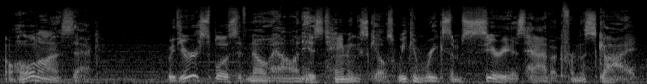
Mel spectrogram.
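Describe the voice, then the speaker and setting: An actor playing a brash, wisecracking hero in a video game, talking in a casual, sarcastic and cocky way. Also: male voice, sits low, huge pitch swings, normal speed, over music, exaggerated voice. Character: wisecracking human man, brash heroic outsider. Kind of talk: video game cutscene acting.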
